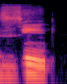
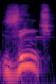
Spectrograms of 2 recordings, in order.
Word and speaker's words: Tzeentch: I said Zinc on accident. No, it is. I hated myself for that. Tzeentch is how it's pronounced.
